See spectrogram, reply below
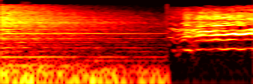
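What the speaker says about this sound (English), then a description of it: "Is that a horse? Actually, it's a wild stallion." A wild stallion neighs loudly and close in a radio ad, one long quavering whinny that breaks off abruptly and shifts into a higher trailing squeal, alone with no voices.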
